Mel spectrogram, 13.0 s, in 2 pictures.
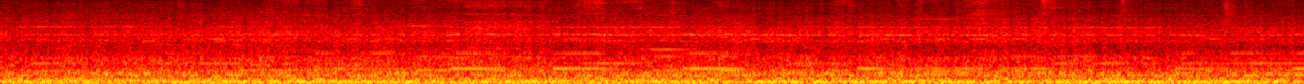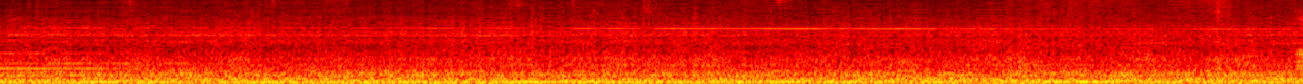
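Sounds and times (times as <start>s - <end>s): wheels rumbling on rails: 0.0s - 13.0s.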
